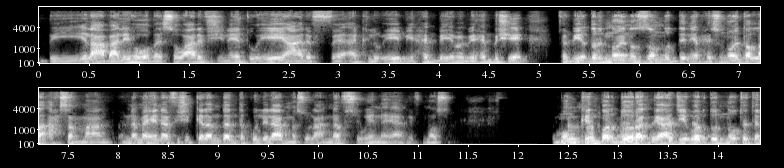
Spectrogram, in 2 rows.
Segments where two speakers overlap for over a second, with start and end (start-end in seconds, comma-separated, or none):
12.4-13.9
